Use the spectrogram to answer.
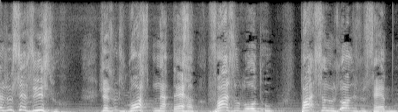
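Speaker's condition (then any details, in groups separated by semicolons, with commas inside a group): Cerebral palsy; no speech as child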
